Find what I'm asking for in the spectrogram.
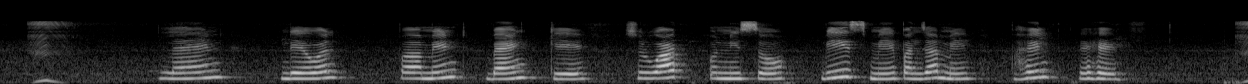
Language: Bhojpuri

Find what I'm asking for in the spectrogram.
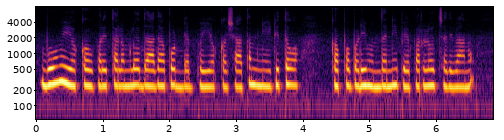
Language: Telugu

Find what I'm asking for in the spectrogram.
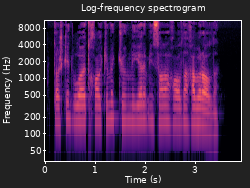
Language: Uzbek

